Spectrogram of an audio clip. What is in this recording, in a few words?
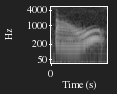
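"dau2", Cantonese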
